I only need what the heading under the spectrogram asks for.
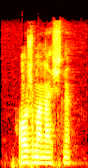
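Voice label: "ожманасьны", Komi, male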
